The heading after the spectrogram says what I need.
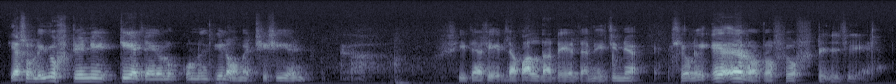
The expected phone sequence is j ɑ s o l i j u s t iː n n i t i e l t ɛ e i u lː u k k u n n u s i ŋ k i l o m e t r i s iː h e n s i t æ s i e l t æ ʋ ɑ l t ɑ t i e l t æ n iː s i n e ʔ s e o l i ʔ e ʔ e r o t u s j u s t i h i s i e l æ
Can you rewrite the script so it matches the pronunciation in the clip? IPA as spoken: j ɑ s o l i j u s t iː n n iː t i e l t ɛ e i o lː u k k u n n u i ŋ k i l o m e t r i s iː h e n s i t æ s i e l t æ ʋ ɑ l t ɑ t i e l t æ n iː s i nː e ʔ s e o l i ʔ e ʔ e r o t u s j u s t i h i s i e l æ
